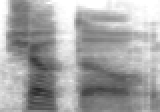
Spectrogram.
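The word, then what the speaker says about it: ちょっと: Japanese in them which when it's spoken in the language usually there's like a small pause in your voice and then you hit the consonant hard like chotto the Japanese word chotto is c h o t t if you spell it in Roman letters um and so when you say it's chto uh but when it's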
